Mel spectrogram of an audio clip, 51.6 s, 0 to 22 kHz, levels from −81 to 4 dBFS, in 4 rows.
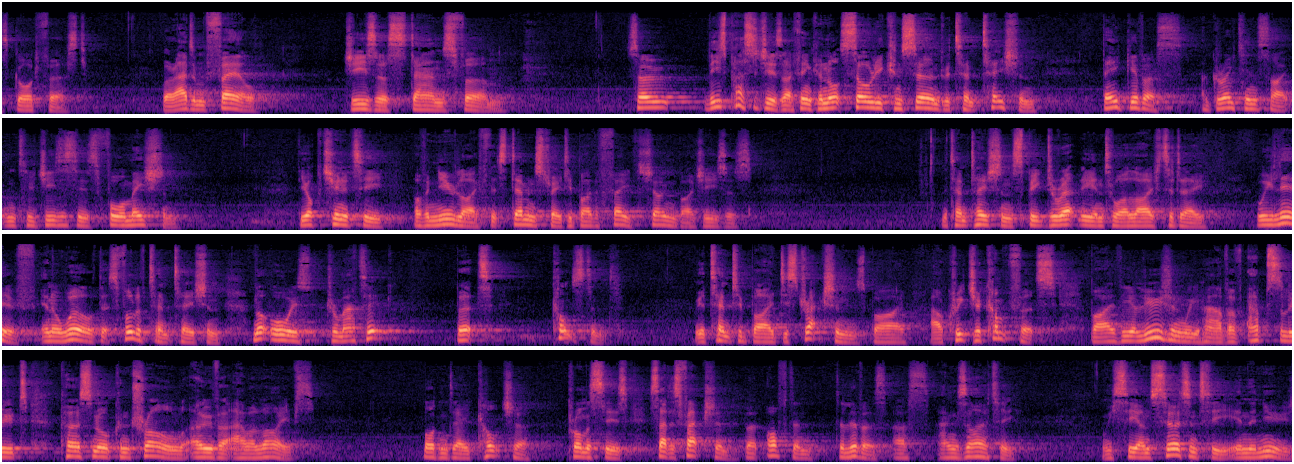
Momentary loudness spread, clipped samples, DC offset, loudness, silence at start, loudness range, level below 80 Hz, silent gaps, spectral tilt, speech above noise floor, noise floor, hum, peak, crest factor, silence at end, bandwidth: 13 LU; under 0.1%; under 0.1%; -20 LUFS; 0 s; 6 LU; -62 dBFS; none; -4 dB/octave; 32 dB; -53 dBFS; none; -2 dBFS; 18 dB; 0 s; 16 kHz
